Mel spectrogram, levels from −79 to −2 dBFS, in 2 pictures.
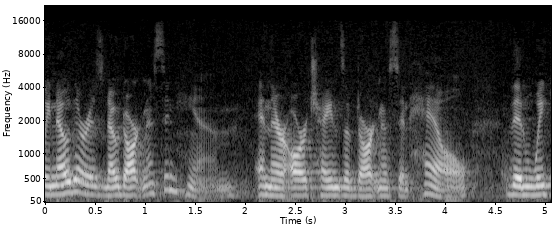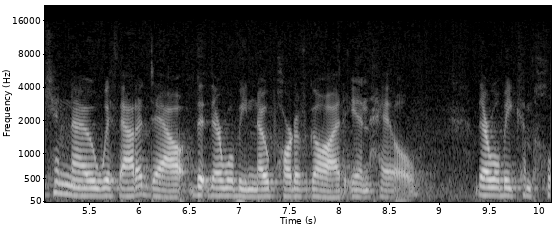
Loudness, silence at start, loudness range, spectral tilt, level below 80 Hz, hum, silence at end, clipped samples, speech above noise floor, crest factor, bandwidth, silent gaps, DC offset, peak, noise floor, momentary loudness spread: -20 LUFS; 0 s; 3 LU; -7 dB/octave; -46 dBFS; none; 0 s; under 0.1%; 22 dB; 18 dB; 16.5 kHz; none; under 0.1%; -2 dBFS; -42 dBFS; 11 LU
